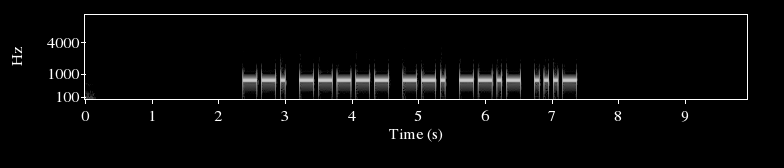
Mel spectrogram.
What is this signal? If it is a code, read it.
Morse code, heard as a keyed tone, about 17 wpm, 700 Hz. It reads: G0GQV
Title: DXCC-100 Call Signs - 5 Characters - 17wpm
